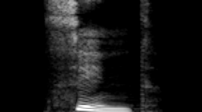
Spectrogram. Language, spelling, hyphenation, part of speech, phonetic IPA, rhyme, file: Hungarian, szint, szint, noun, [ˈsint], -int, Hu-szint.ogg
- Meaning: level (distance relative to a given reference elevation)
